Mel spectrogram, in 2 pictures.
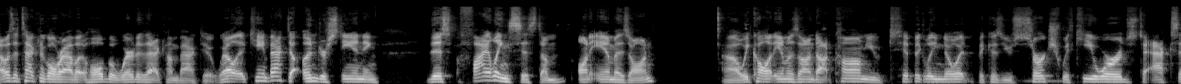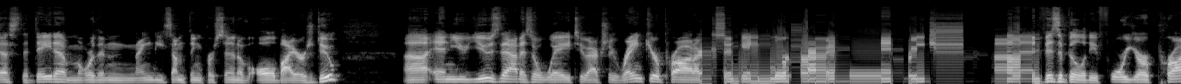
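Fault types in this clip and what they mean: Robotic sound from repeated short buffers: After "to actually rank your", the speech becomes a rigid metallic buzz near 134 Hz throughout. Likely cause: a 7.5 ms buffer replayed repeatedly.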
